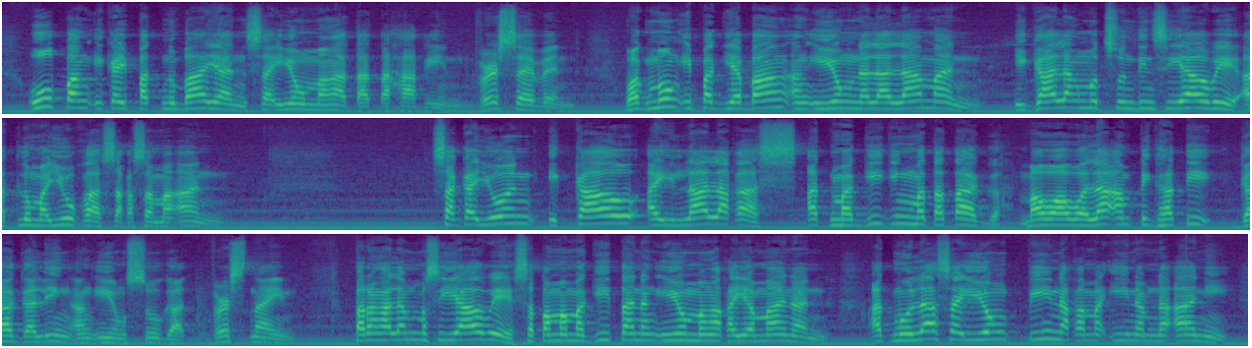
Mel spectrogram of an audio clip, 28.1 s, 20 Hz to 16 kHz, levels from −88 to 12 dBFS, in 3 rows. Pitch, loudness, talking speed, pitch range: 200 Hz, -19 LUFS, 125 wpm, 155-220 Hz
